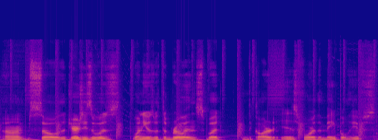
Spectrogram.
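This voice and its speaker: A woman hosting a casual card-opening video, reading off names one after another in a steady list at her desk. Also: low-pitched, takes it slowly, gravelly. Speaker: channel host opening trading card packs. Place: indoors at a desk with a card display wall. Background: background music.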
